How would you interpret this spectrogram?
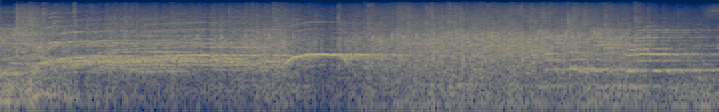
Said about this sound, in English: This is a good time for me to remind people, please do not applause and clap because it's going to take away from the time we have to hear people.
